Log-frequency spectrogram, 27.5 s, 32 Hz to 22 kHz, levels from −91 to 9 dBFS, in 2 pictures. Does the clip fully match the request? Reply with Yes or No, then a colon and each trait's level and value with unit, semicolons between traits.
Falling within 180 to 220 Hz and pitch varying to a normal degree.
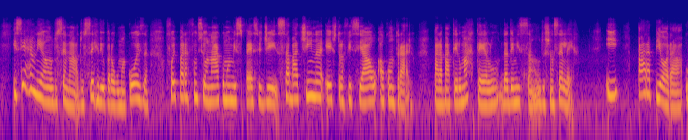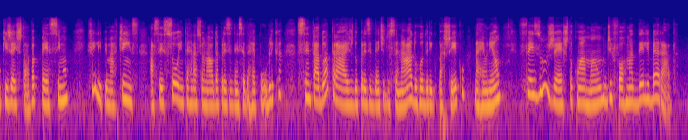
Yes: high, 190 Hz; average, 4.3 semitones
